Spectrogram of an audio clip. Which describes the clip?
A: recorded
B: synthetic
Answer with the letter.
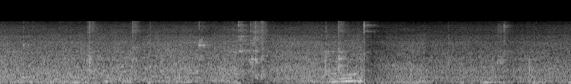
B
